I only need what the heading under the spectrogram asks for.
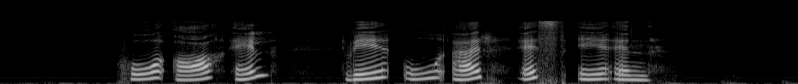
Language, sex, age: Norwegian, female, 48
